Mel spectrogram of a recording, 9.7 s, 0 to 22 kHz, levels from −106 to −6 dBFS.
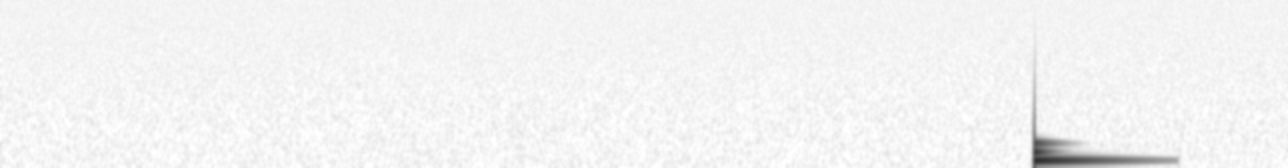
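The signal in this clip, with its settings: harmonic partials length 1.08 s, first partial 201 Hz, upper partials −3/−11.5 dB, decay 1.33 s, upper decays 0.27/0.38 s, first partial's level −21 dB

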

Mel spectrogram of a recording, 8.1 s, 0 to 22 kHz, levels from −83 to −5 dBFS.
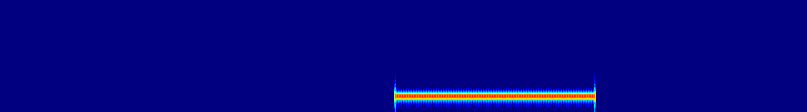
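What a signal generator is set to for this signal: call progress tone ringback tone, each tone −19.5 dBFS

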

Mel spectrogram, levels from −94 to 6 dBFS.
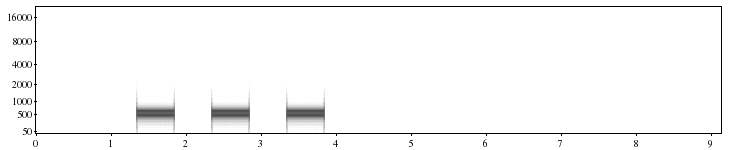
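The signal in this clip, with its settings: call progress tone busy tone, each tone −25 dBFS 2.89 s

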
